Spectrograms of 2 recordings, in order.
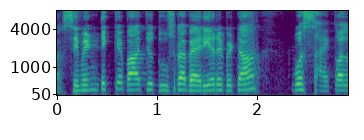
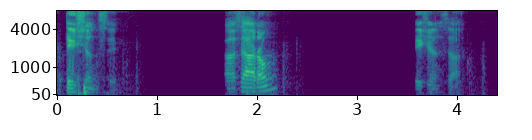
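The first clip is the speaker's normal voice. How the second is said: mock lazy student; 6 semitones lower than usual. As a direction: mimic a student mumbling his excuse. Mocking student's speech. (आलसी छात्र की नकल, धीमी और नीची आवाज़)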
